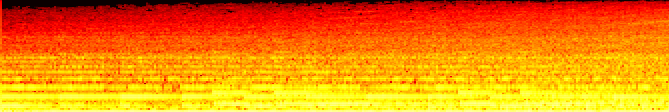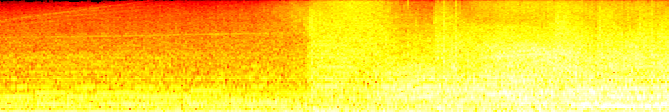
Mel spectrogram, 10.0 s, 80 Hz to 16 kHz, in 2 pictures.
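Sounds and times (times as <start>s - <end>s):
car engine revving hard: 7.3s - 10.0s.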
